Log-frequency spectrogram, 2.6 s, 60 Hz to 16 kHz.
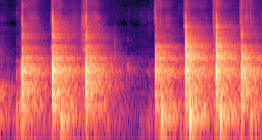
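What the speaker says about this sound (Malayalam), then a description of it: "ഇഞ്ചി ഒരു കഷ്ണം, വെളുത്തുള്ളി 10 അല്ലി, അത് ചെറുതാക്കി അരിയുക." Knife chopping ginger and garlic on a board for a chicken roast: seven sharp, close chops in two quick bursts separated by a brief pause.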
